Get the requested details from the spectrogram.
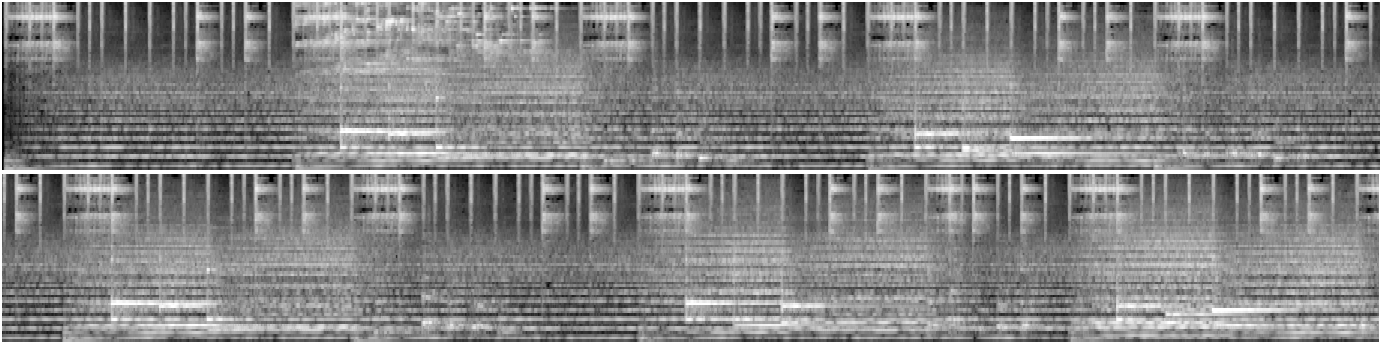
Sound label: bgm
